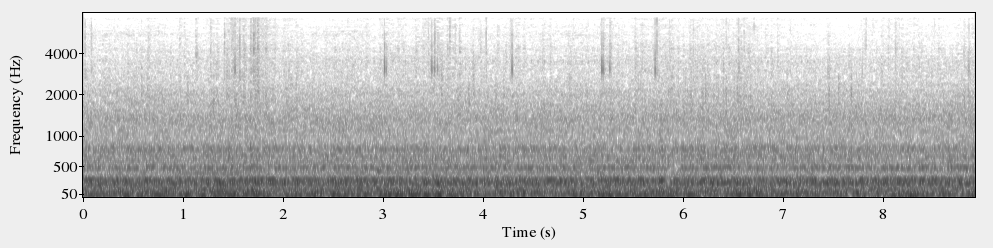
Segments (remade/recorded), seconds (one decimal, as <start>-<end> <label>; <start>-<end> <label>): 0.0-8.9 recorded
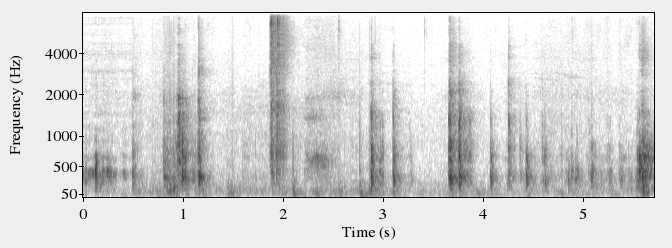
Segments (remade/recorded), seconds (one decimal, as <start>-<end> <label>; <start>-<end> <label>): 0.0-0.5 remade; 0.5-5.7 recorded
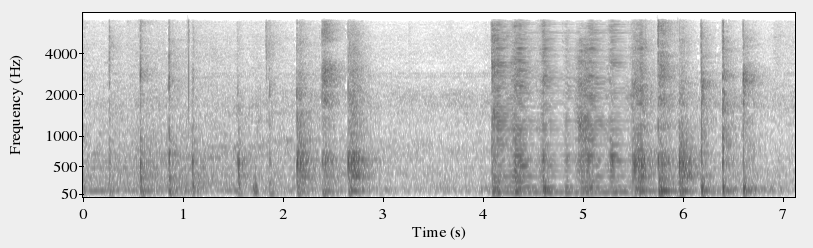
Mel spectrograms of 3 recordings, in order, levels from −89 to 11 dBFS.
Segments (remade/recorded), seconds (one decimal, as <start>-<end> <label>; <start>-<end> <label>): 0.0-4.1 recorded; 4.1-5.6 remade; 5.6-7.1 recorded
